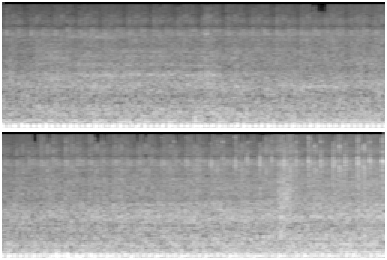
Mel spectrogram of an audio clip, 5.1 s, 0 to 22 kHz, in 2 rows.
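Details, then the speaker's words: Toyota Fortuner petrol (possibly 2TR, 2.7) with LPG, misfiring on both petrol and gas, steady low idle with an uneven lumpy beat; cylinder 2 dead, injector wiring chewed by rats, plug and coil swaps didn't fix it. "ตอนนี้ผมก็เช็คเจอแล้วนะครับเกิดมาจากสูบ2ไม่ทำงานนะอ่า"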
